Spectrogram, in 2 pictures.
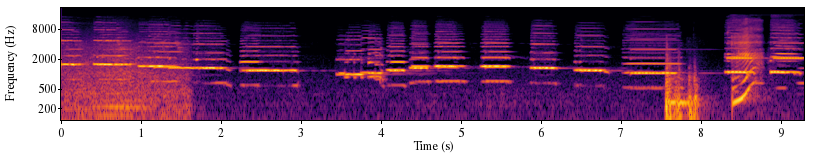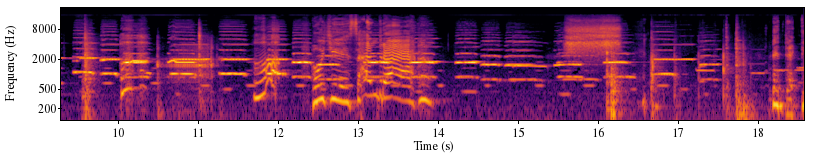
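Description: A recorder playing a simple tune of held notes, opening over a brief whoosh. From about the middle on, the tune continues under cartoon sound effects: clicks, quick pitch sweeps and wordless voice sounds.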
